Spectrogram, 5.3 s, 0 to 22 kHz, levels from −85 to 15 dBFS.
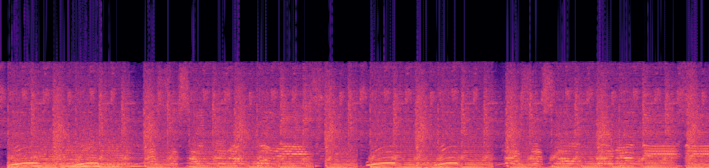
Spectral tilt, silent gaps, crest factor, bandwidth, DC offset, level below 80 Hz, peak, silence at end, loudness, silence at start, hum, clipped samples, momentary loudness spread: -4 dB/octave; none; 10 dB; 14.5 kHz; 5%; -24 dBFS; 0 dBFS; 0 s; -9 LUFS; 0 s; none; 0.5%; 3 LU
